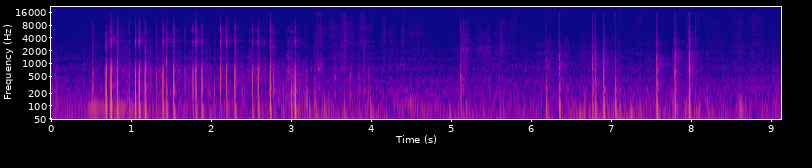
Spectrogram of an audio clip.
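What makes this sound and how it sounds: Fingernails scratch and flick the wooden pins of a small wooden paddle hairbrush with a solid handle. The result is crisp, dry ticks and short scratchy rasps in two bursts, separated by a quieter stretch of soft scratching. Each flick stops almost instantly with no ring.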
